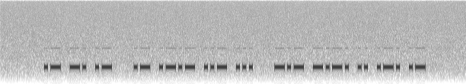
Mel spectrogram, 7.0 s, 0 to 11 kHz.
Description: Morse code (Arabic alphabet), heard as a keyed tone, machine-sent, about 25 wpm, 540 Hz. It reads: انا اعطس كثيرا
